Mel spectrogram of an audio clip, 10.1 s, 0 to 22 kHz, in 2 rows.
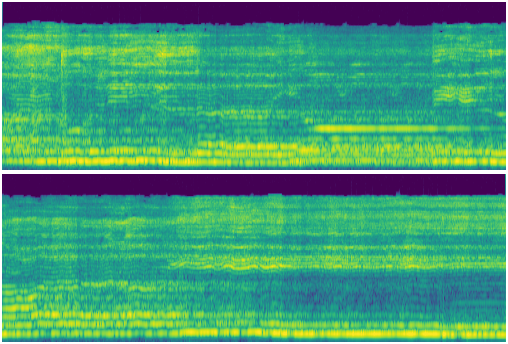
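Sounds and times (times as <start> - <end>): man reciting melodically: 0.0 - 10.0.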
